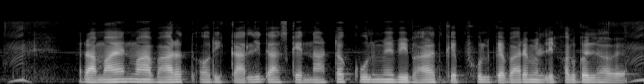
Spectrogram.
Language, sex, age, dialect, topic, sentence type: Bhojpuri, male, 25-30, Northern, agriculture, statement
